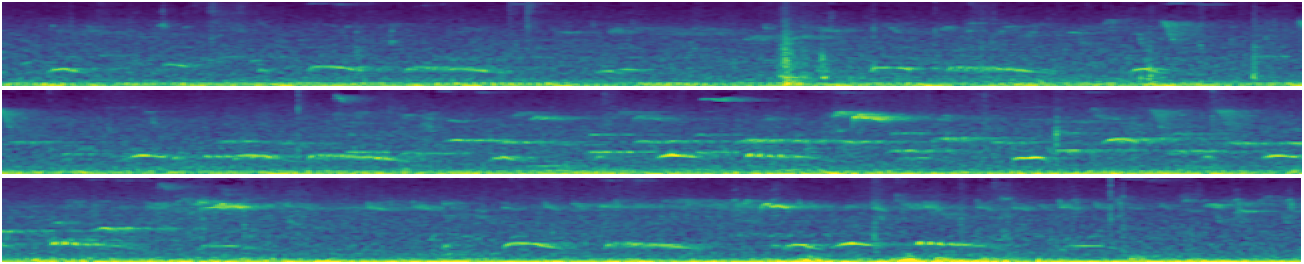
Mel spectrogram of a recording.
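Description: Birds calling around the enclosure: many short chirping notes repeating at several pitches.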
